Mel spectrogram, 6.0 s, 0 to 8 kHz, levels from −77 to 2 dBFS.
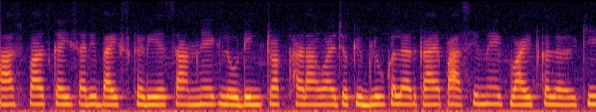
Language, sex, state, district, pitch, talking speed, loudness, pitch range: Hindi, female, Maharashtra, Chandrapur, 210 Hz, 260 wpm, -14 LUFS, 205-215 Hz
